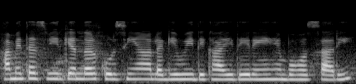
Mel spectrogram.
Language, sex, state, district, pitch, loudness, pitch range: Hindi, female, Madhya Pradesh, Bhopal, 235 Hz, -15 LUFS, 230-250 Hz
